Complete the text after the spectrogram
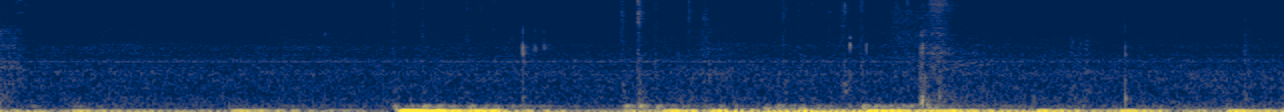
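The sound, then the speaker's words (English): Irregular bursts of computer keyboard typing during a live Google search, quiet, with quick clicky keystrokes over a steady low hum and no voices. “I'm going to mute myself so you can't hear me typing.”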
